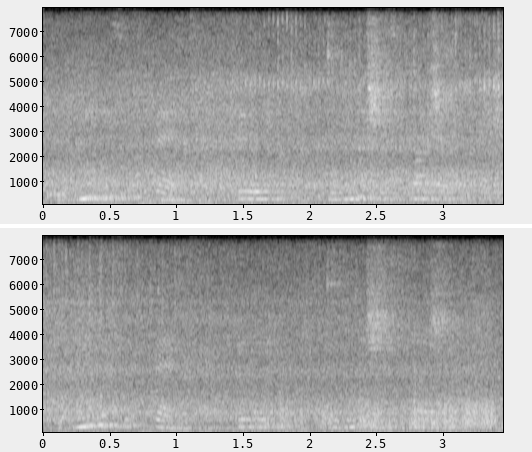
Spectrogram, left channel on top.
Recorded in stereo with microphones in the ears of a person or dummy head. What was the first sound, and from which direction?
A woman speaking, 35° right (ahead or behind).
